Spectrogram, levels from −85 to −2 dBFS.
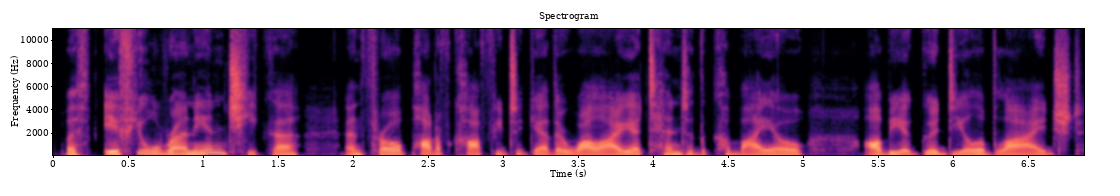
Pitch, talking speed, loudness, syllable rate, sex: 190 Hz, 220 wpm, -18 LUFS, 5.9 syllables/s, female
